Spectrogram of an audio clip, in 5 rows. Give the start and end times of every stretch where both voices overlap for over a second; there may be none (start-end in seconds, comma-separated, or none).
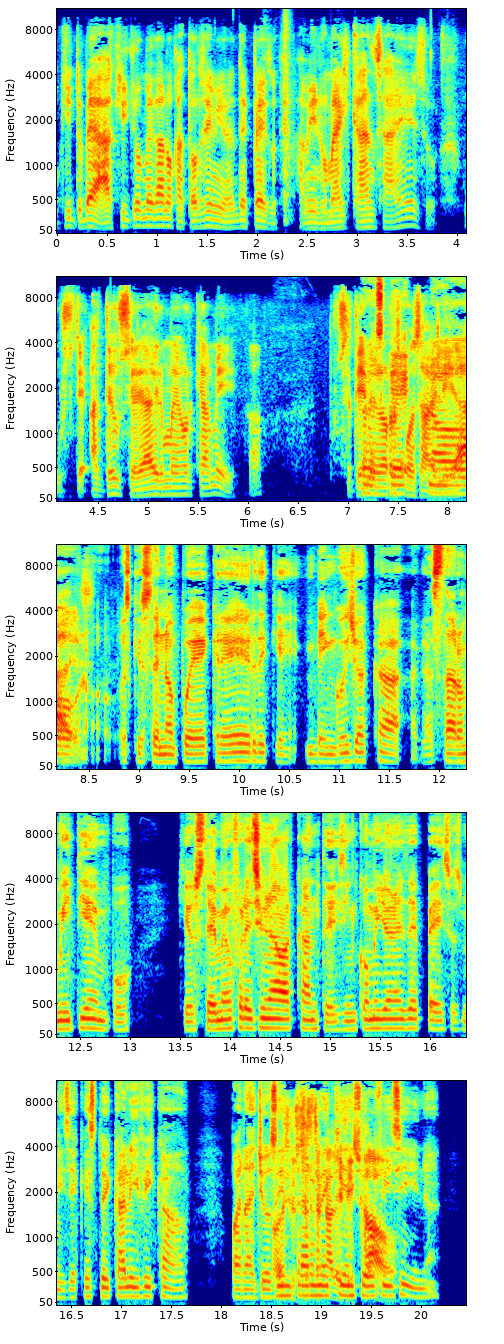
7.1-8.6, 18.5-19.9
